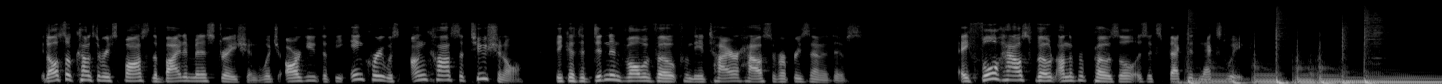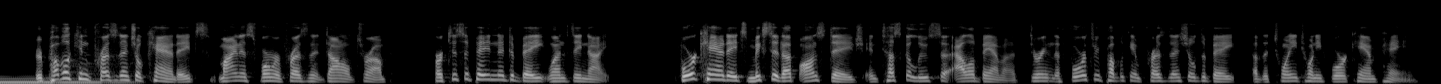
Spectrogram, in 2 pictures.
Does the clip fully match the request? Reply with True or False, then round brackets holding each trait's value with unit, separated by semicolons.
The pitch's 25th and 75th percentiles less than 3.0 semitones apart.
False (5.6 semitones)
